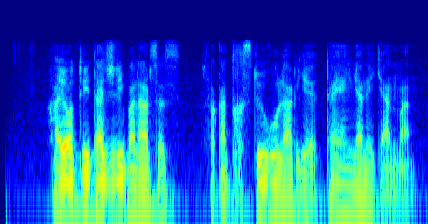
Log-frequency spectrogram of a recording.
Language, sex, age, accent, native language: Uzbek, male, 18-24, Toshkent shahri, Uzbek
